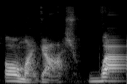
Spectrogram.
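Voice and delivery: ordinary talk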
